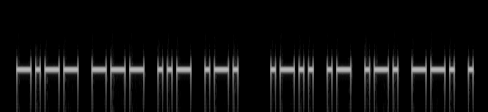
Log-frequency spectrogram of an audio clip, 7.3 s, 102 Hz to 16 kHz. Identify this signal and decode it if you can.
Morse code, heard as a keyed tone, about 17 wpm, 700 Hz. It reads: YOUR LARGE
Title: Sentences from Top 1000 Words - Review Part 1 - 17wpm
